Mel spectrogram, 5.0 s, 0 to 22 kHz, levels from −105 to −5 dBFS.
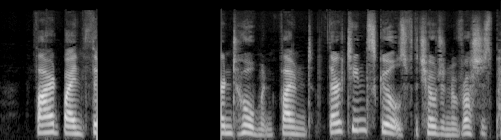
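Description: At 0.97 s the speech cuts off abruptly and the clip falls into an audio dropout to silence lasting about 1.24 s, until 2.21 s, when it resumes mid-flow on "home and founded". The gap is dead digital silence with no room tone, so whatever was said there is lost. The likely cause is the input dropping out while the recorder kept writing silence. A waveform shows a flat line, and a spectrogram shows a blank vertical band.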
